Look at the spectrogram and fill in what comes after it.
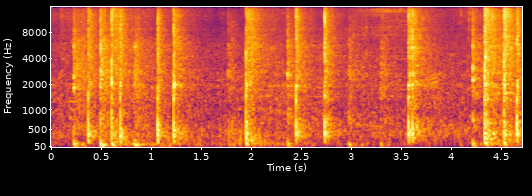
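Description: Aerial firework shells bursting overhead: a rapid, irregular string of loud bangs, about a dozen in all, several coming in quick clusters.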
